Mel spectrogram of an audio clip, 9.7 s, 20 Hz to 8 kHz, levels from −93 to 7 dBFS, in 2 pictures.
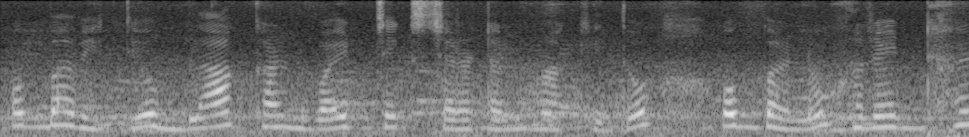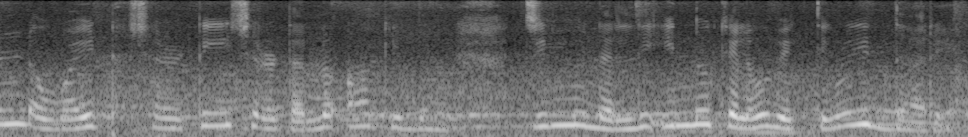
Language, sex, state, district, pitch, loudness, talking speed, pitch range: Kannada, female, Karnataka, Belgaum, 245 Hz, -19 LUFS, 135 wpm, 220-265 Hz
